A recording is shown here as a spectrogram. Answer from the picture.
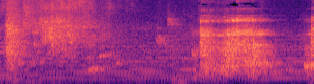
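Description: Tap water running and splashing into a kitchen sink as dishes are washed, loudest in a burst near the end, over background music.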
